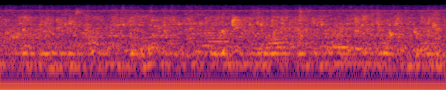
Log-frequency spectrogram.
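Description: Pellet stove running: its blower fans make a steady rushing noise with a low hum under it.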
